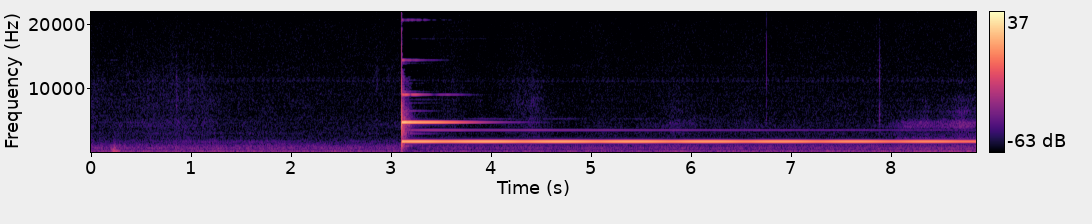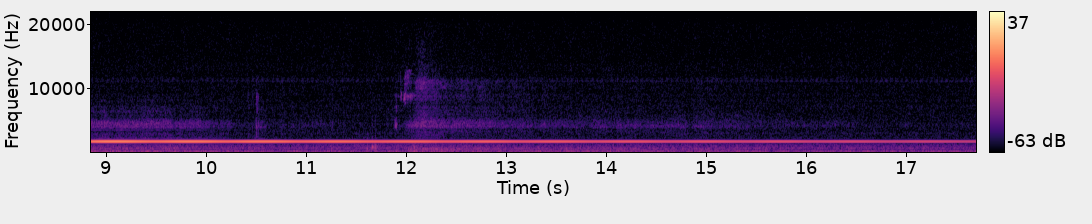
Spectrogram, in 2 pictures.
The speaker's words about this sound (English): And when you hear the sound of the bell, just start off by taking a few breaths in and a few breaths out like we normally do and wait for further meditation instructions.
